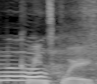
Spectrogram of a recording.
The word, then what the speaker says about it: Queens Quay: Queens Quay. Yeah, that's exactly how you pronounce it.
